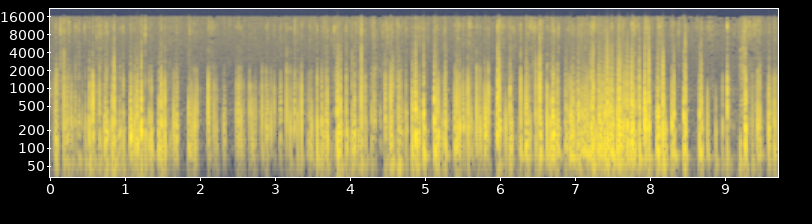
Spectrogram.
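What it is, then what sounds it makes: Cork board scratched with nails. A large, round, flat cork board, solid and thin, is held up and scratched and rubbed across its surface with long nails. The result is a fast, steady run of short, dry scratching strokes with a muffled, low-mid body and little brightness, each dying away almost instantly.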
